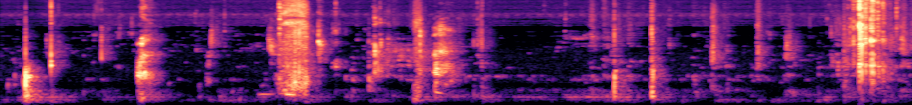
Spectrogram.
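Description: People chewing crunchy fried macaroni chicharon close to the microphone: a run of sharp crunches and clicks, with longer bouts of crunching about three seconds in and again near the end.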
